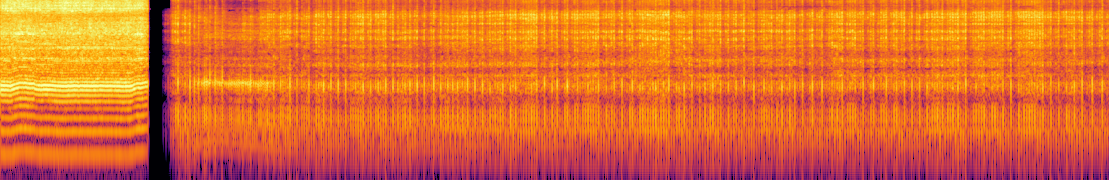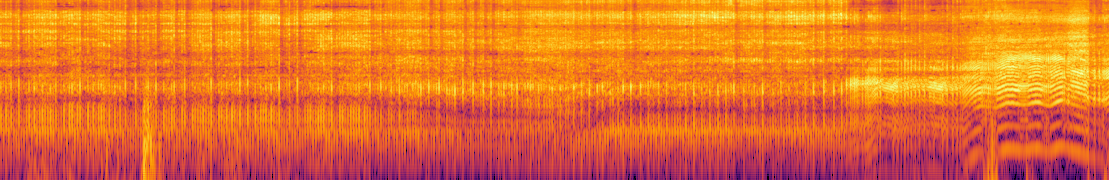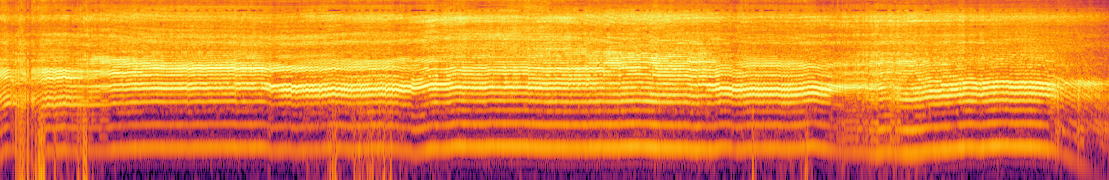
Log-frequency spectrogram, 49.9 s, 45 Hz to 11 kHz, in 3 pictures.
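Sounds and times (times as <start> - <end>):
chainsaw running: 0.0 - 49.9.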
